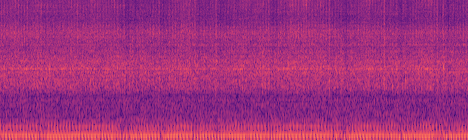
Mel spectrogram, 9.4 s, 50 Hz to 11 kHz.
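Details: 1981 Kawasaki KZ440 warming up at idle: steady regular light knock over the low engine drone, constant at this speed; knock from inside the engine.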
